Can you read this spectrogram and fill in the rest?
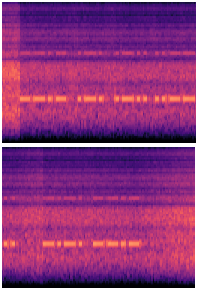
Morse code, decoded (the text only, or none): QRL? CQ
